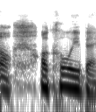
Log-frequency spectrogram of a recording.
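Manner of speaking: ordinary delivery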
